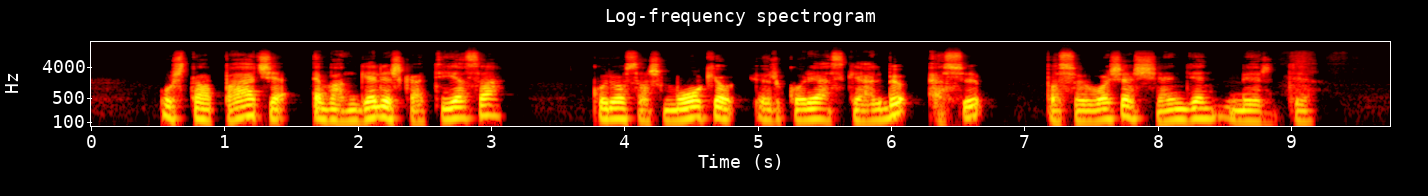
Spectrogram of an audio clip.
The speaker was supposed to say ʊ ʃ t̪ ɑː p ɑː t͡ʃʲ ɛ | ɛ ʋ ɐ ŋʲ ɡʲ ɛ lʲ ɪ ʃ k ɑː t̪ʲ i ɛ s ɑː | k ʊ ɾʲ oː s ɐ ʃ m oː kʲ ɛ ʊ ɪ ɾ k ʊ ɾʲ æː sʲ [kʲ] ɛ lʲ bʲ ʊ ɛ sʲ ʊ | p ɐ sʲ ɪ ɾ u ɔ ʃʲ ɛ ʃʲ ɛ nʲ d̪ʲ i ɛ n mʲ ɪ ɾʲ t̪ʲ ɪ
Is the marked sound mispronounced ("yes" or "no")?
no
